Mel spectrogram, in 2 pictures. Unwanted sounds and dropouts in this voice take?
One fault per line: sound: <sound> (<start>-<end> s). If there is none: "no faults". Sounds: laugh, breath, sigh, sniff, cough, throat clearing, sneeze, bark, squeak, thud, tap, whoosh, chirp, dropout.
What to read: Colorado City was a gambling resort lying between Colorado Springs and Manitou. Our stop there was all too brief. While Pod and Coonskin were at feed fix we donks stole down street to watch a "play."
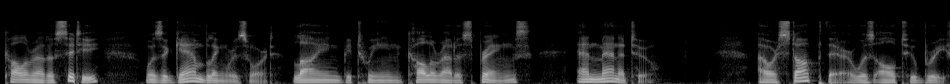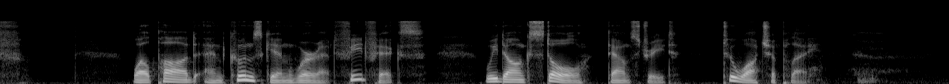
sound: sigh (18.0-18.8 s)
